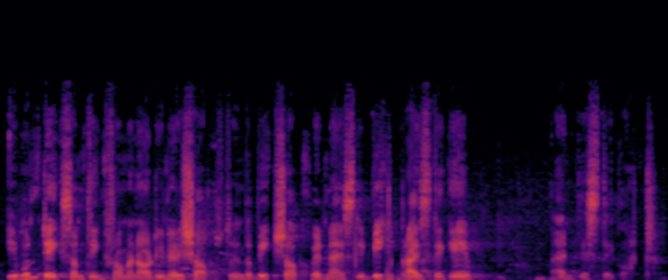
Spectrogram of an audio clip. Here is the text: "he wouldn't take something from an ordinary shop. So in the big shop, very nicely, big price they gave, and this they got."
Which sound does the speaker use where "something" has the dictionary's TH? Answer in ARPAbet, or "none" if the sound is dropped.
T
